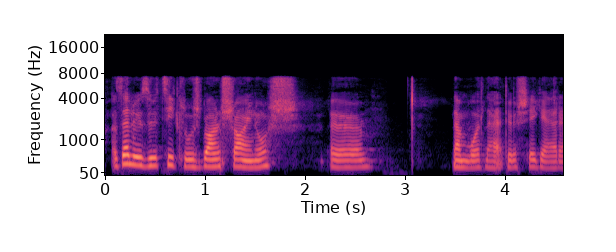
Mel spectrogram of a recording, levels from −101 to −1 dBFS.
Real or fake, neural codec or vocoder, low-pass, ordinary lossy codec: fake; codec, 16 kHz, 4 kbps, FreqCodec, larger model; 7.2 kHz; none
